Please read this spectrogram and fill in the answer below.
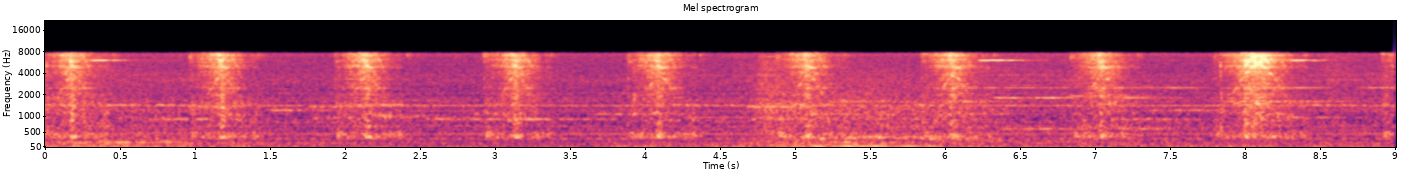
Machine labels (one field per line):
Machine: slide rail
